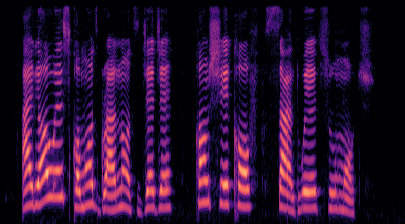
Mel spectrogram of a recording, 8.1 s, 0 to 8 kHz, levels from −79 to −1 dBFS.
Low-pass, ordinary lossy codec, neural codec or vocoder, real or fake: 7.2 kHz; none; vocoder, 44.1 kHz, 128 mel bands, Pupu-Vocoder; fake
